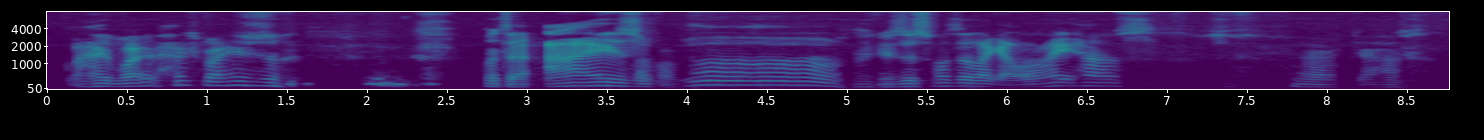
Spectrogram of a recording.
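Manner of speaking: put-on drunken muttering under the breath, drawn-out oh. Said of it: "he starts mumbling under his breath".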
